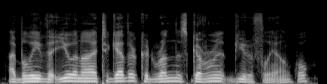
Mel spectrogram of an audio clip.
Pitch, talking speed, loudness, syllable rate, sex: 130 Hz, 240 wpm, -16 LUFS, 7.7 syllables/s, male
